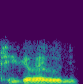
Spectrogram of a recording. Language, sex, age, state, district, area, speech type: Punjabi, male, 30-45, Punjab, Firozpur, rural, conversation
